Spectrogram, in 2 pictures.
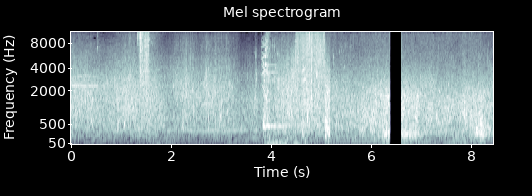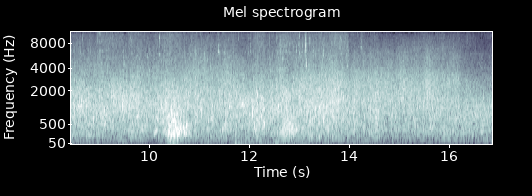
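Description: Water swirls and bubbles steadily around a swimmer underwater.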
